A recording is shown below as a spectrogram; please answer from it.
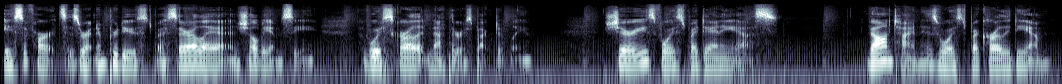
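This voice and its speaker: A woman announcer reads scripted credits for a podcast. Her voice is on the low side and crackles with fry. Soft music plays behind her. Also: moderate pace.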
